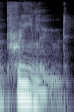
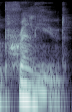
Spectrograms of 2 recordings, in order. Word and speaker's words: Prelude: The mispronunciation you hear is people calling it The Prelude, but it's The Prelude.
